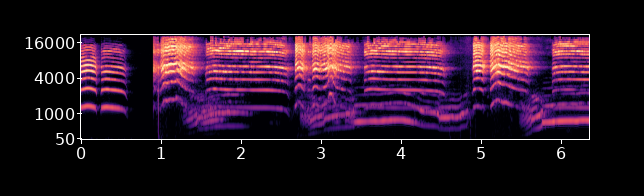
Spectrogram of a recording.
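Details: Pet dog at home howling: a brief squeaky note opens, then long wavering tonal wails slide up and down through several drawn-out phrases with short gaps between them.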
